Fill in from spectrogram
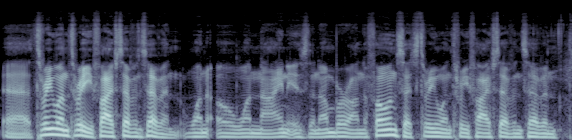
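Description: A man hosting a call-in radio talk show, speaking in a measured way and reading out the phone number. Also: fairly low pitch, darkish tone, dry recording. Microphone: studio microphone.

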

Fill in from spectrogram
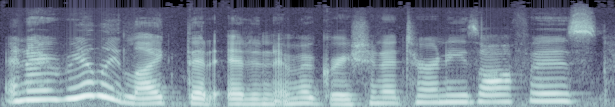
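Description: A woman from Iraq, an immigration attorney, answering interview questions thoughtfully with frequent pauses and restarts. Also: a little high, sing-song, darkish tone, slight background noise.

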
